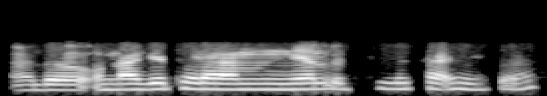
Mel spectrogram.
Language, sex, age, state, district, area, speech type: Santali, female, 18-30, West Bengal, Birbhum, rural, conversation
